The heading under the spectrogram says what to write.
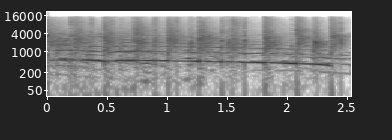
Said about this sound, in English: Also, I think Chidge deserves a round of applause for doing the show. So, round of applause for Chidge.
